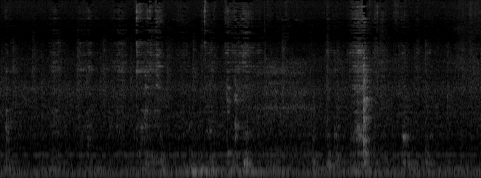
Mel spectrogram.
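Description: Faint, scattered metal clicks and light knocks as a steel hex bit extension and crank handle are fitted into a ratchet-strap spinner roller, the loudest about four and a half seconds in.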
